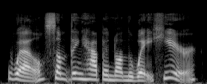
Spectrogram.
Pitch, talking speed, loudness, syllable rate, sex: 220 Hz, 205 wpm, -18 LUFS, 6.4 syllables/s, female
